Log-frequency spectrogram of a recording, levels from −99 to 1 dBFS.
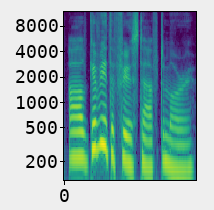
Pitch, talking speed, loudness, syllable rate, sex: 210 Hz, 240 wpm, -16 LUFS, 4.9 syllables/s, female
